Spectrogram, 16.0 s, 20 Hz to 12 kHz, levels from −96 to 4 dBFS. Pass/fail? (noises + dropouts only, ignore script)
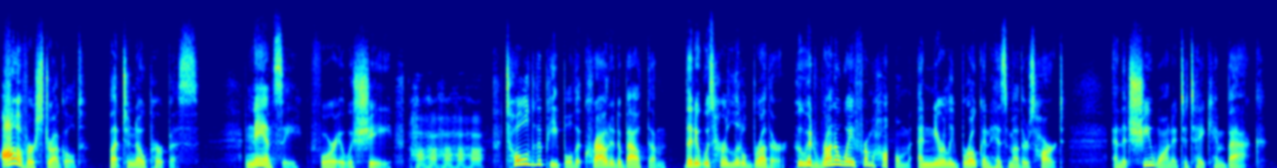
fail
